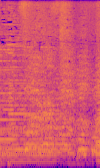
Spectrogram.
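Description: Live band music with sung vocals over a heavy, steady bass line and regular cymbal-like hits.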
